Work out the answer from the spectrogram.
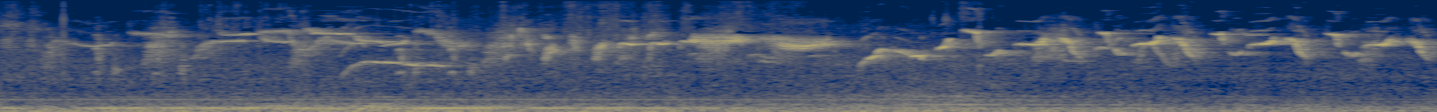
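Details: Countryside garden hwamei song: long, sweeping, slurred whistles give way to a quicker run of short, bouncing notes. A low background hum continues throughout.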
